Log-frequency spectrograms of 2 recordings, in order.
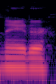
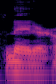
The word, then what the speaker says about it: nadir: Yeah, and it's pronounced Nader. – Nader. Okay, there you go.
